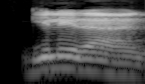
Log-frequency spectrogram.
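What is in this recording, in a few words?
"giliran", Malay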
